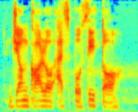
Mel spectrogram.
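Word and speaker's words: Giancarlo Esposito: Far Cry 6 yep uh JN Carlo Esposito that's how you pronounce his name Far Cry 3 multiplayer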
